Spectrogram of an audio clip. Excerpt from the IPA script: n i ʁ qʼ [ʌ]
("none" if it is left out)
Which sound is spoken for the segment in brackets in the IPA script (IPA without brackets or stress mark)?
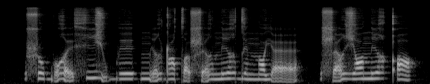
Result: ɒ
